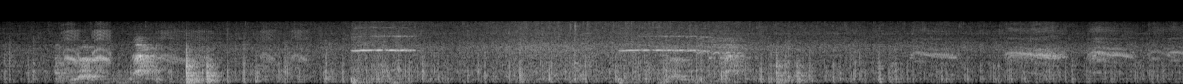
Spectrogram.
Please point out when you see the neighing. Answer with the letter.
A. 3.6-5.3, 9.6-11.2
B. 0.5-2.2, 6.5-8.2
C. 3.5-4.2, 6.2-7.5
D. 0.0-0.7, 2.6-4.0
C.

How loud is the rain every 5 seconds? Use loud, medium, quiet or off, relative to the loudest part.
loud, loud, medium.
